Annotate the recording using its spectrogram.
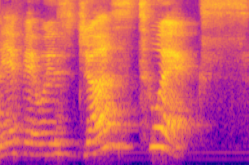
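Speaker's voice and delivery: slow, loud, mocking, teasing voice, dragged out. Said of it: "He said that".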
